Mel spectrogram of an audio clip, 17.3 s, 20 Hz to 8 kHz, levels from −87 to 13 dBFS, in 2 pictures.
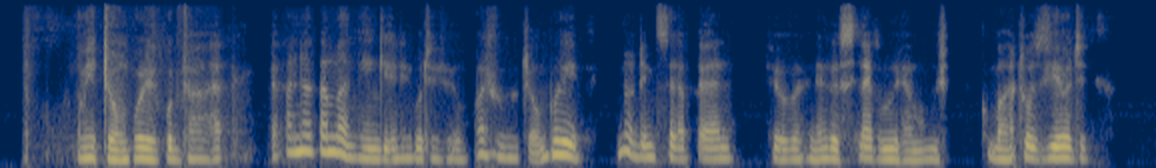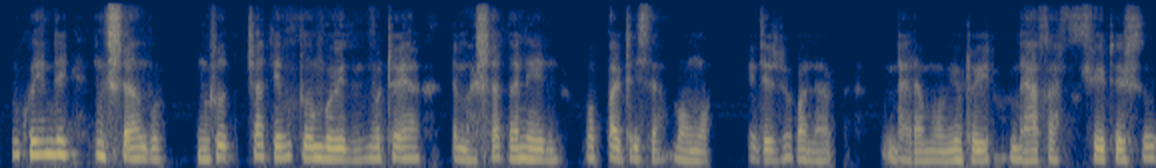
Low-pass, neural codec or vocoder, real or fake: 7.2 kHz; codec, 16 kHz in and 24 kHz out, 0.8 kbps, FocalCodec, streaming, 65536 codes; fake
